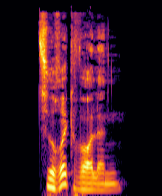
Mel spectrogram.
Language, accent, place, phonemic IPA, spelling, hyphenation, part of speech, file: German, Germany, Berlin, /t͡suˈʁʏkˌvɔlən/, zurückwollen, zu‧rück‧wol‧len, verb, De-zurückwollen.ogg
- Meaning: 1. to want to go back 2. to want (to have) (something) back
